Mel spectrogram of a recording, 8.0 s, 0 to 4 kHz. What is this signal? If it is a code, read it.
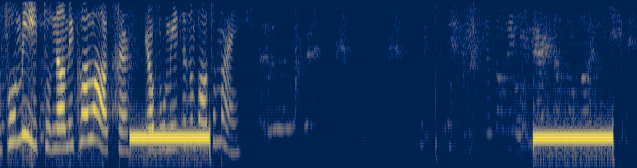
Ringback tone (Europe, 425 Hz), with speech.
